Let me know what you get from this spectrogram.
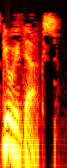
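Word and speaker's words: geoduck: Now, Gooey Ducks is spelled G-E-O, obviously, and then Ducks. It's not Gooey, it's G-E-O, but it's pronounced Gooey Ducks.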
